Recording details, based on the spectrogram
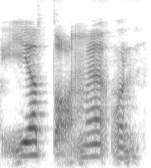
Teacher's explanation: Nah, di sini ada di pertengahan ayat yaitu ada to, huruf to, to sukun sehingga dibaca dengan mantul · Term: qalqalah sugro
